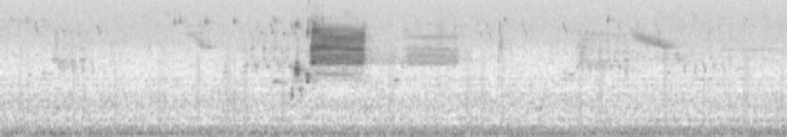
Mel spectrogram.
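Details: Male red-winged blackbird defending its territory: a sudden loud, harsh buzzy trill of about half a second, followed by a softer buzzy echo and scattered faint notes against constant low rumble.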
